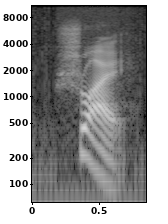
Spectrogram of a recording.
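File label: "shuai" tone 4, Chinese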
